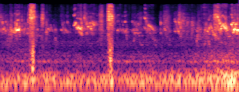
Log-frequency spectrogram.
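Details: Household budgie giving sparse chirps, meant to keep solitary budgies company; a few sharp clicks and brief high twittering notes separated by short gaps, low background hum.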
